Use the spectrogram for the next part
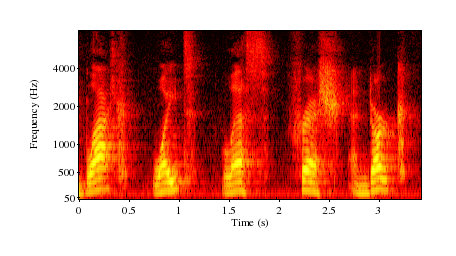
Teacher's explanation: black, white, and dark end with voiceless stops, and less and fresh end with voiceless fricatives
